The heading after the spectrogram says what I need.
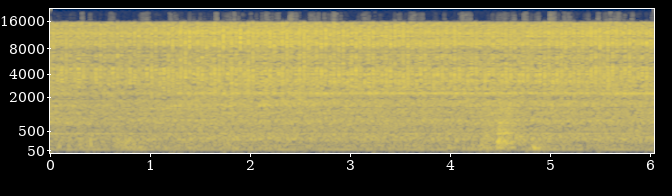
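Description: Quick light ticking over a steady idle, a few a second and not perfectly even; a top-end tick, exact cause unconfirmed.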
